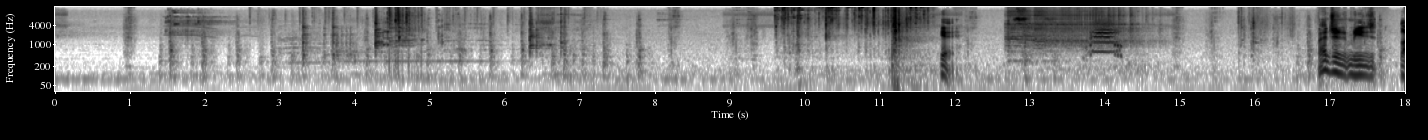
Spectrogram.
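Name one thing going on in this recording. Metal footsteps clank and scrape on a hard floor.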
